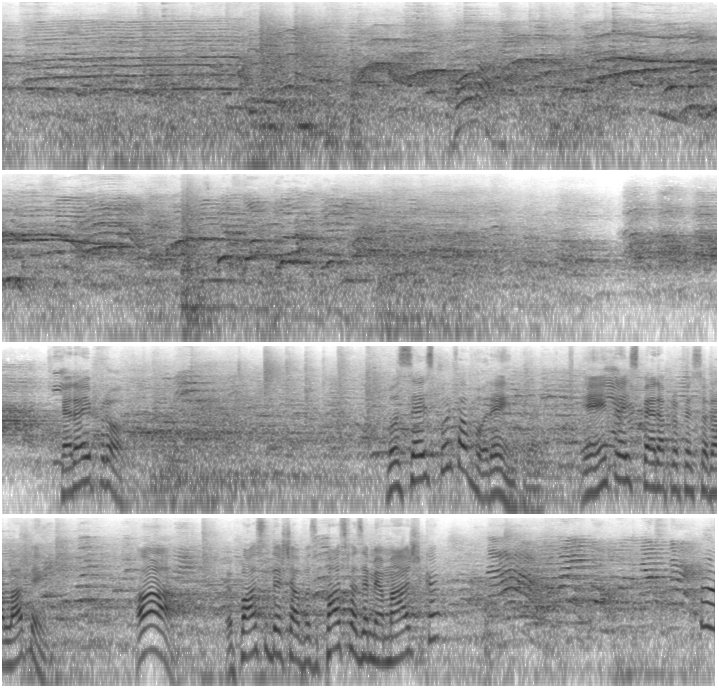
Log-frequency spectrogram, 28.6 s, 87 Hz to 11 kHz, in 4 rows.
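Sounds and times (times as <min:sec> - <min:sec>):
many children shouting and yelling around a foosball table: 0:00.0 - 0:28.5
speech: 0:15.0 - 0:16.2, 0:18.2 - 0:22.0, 0:22.8 - 0:26.4.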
